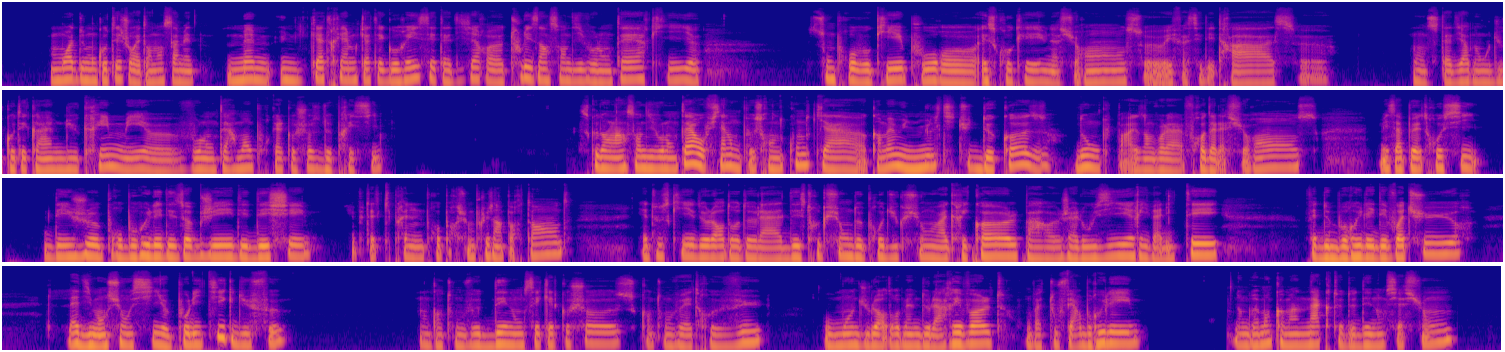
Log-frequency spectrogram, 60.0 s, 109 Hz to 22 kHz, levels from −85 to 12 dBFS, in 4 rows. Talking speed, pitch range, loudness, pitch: 155 wpm, 150-170 Hz, -22 LUFS, 155 Hz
